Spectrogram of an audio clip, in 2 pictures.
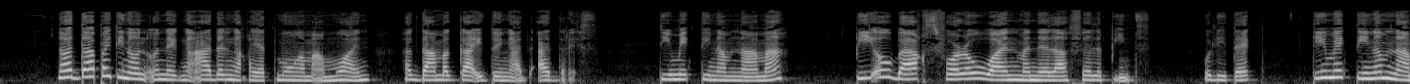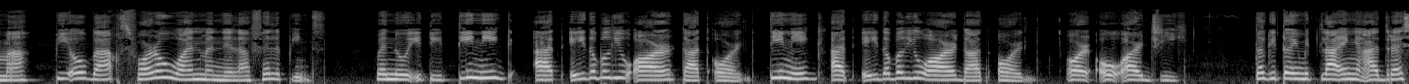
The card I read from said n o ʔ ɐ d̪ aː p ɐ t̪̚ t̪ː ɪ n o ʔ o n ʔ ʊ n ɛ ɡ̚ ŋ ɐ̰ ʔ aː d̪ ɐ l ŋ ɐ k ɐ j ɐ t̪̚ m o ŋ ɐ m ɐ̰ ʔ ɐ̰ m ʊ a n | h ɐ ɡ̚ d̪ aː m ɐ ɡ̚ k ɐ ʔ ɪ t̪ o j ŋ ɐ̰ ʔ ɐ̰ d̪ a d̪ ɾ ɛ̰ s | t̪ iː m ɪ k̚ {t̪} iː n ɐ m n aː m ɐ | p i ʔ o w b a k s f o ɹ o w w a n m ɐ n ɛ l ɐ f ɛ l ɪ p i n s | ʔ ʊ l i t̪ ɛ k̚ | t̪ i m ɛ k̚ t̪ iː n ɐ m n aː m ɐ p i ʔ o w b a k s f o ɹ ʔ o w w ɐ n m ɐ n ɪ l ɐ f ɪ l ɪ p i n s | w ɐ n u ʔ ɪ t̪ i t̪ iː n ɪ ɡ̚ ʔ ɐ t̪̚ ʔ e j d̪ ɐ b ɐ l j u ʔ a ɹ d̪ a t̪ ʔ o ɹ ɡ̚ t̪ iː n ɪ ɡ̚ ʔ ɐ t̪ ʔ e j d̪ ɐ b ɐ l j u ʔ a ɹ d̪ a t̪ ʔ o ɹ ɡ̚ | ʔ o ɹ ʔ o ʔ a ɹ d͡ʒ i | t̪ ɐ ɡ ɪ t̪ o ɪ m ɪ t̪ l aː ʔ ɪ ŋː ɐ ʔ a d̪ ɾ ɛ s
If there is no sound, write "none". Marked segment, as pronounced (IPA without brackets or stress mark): t̪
